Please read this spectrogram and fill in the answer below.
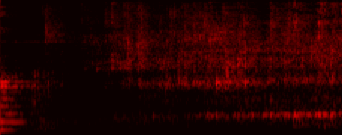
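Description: Hot water pouring from an electric kettle into a blender cup: a faint, steady stream that grows gradually louder from about a second in.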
